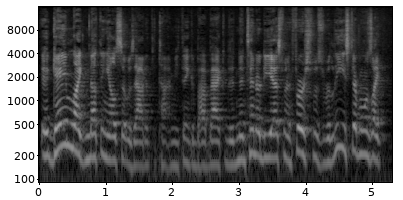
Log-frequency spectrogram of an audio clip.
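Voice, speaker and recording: A podcast co-host in casual discussion, with a medium-pitched voice. The delivery is conversational and emphatic, with key words repeated for stress. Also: quick pace, slight background noise.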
